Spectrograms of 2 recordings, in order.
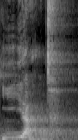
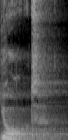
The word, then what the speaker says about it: yacht: While I've heard people saying it's not pronounced as yacht, but it's yacht, I want to make something very clear here. The two pronunciations are correct, and I will explain to you.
